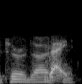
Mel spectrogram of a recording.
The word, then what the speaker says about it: pterodactyl: be looking up here pterodactyl um yeah PT PT exactly right yeah but it starts out with a p when you say pterodactyl the p is silent yeah but the spelling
